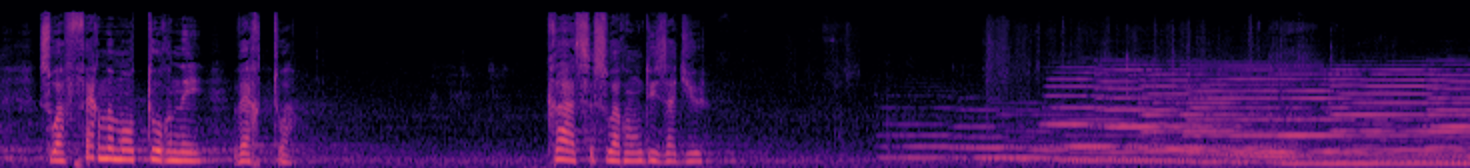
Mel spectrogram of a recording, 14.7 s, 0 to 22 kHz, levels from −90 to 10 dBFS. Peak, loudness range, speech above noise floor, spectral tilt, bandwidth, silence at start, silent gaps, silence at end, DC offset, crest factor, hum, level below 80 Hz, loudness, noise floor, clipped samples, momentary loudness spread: -14 dBFS; 13 LU; 28 dB; -4.5 dB/octave; 16 kHz; 0 s; none; 0 s; under 0.1%; 20 dB; none; -68 dBFS; -34 LUFS; -59 dBFS; under 0.1%; 20 LU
